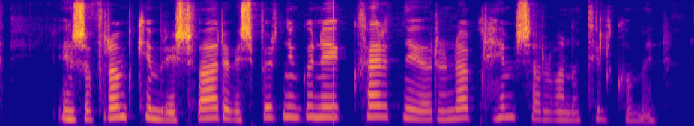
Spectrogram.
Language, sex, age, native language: Icelandic, female, 50-59, Icelandic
